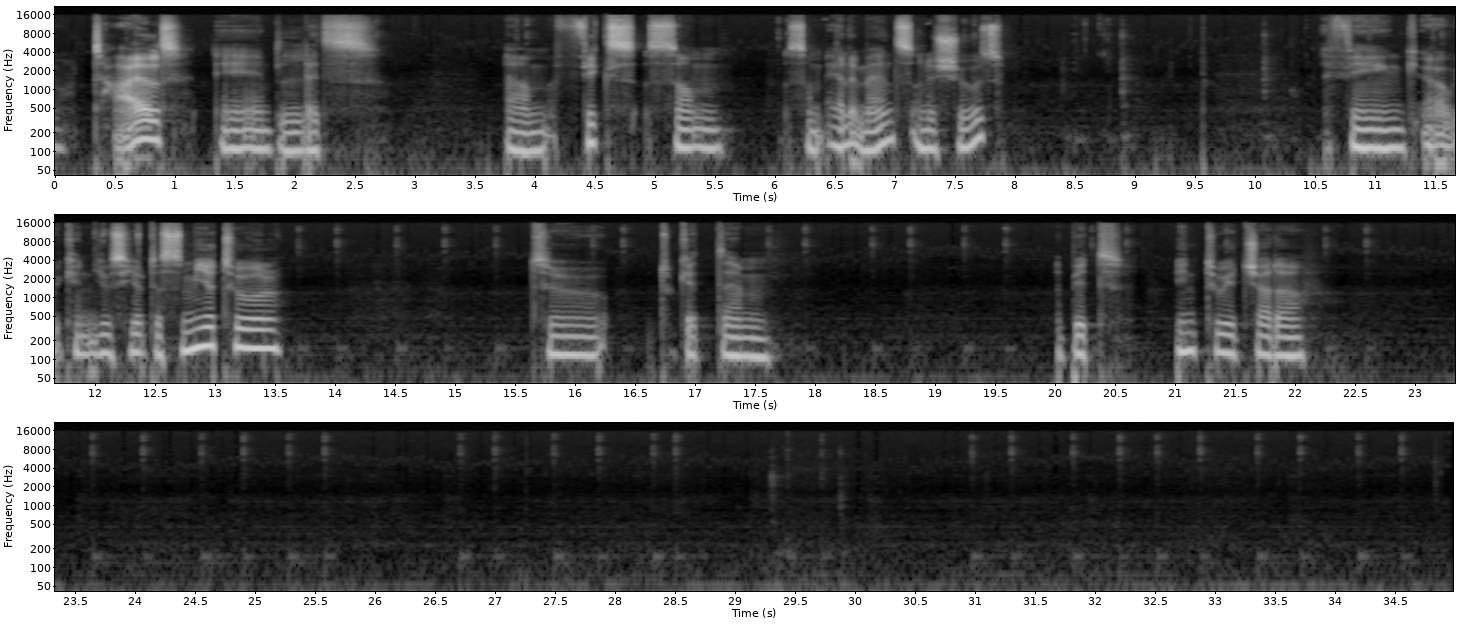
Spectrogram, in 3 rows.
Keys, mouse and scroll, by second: 7.7 click, 8.0 scroll up 5, 8.5 shift+middle click, 9.1-10.1 scroll up 3, 10.1-10.6 scroll down 1, 10.6 shift+middle click, 11.6 click, 12.0-12.6 scroll up 2, 12.6-29.0 drag, 29.0-29.4 scroll down 2, 29.4 shift+middle click, 30.0-31.0 scroll up 2, 31.0-34.9 drag.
